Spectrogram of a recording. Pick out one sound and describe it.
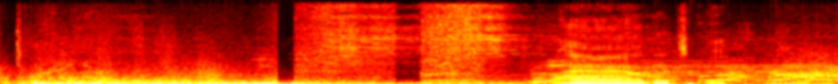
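A blade strikes with a heavy thud.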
